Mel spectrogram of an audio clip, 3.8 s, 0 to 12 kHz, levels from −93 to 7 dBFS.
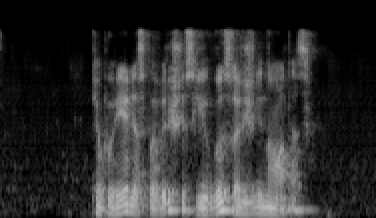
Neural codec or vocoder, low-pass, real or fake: codec, 16 kHz, 4 kbps, X-Codec, HuBERT features, trained on general audio; 7.2 kHz; fake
